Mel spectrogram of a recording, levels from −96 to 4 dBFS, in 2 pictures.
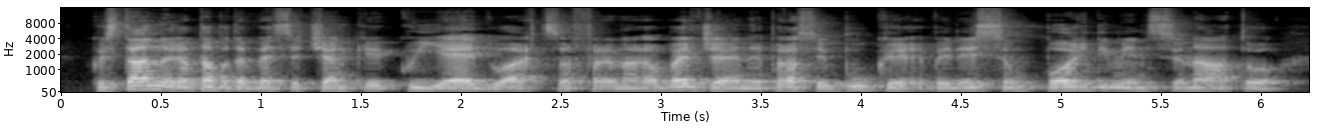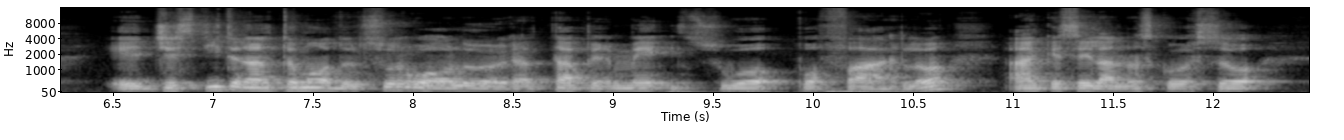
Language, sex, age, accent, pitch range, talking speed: Italian, male, 20-39, native, 105-130 Hz, 195 wpm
